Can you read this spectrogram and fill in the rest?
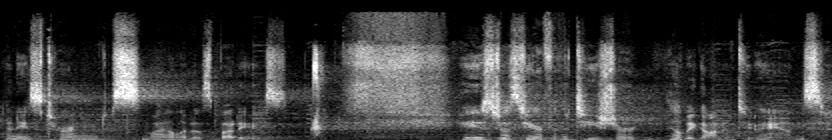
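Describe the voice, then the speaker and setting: A woman's voice: lowish voice, normal speed, creaky. An actress playing a shrewd, cool-headed woman gambler, muttering clipped, calculating asides in an audio drama. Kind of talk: audio drama acting, inner monologue. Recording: roomy, echoing hall reverb.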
